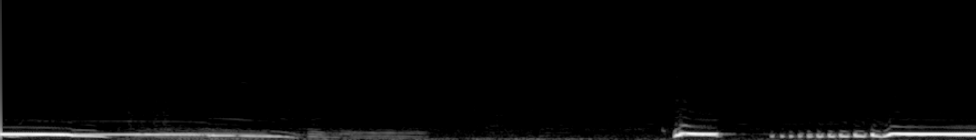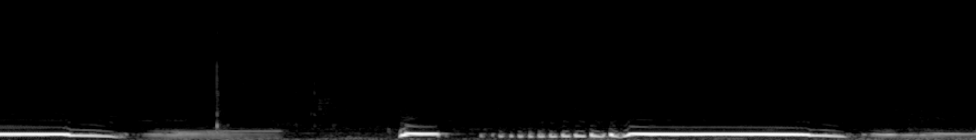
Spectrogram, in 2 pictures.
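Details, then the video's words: Male turtle dove (puter) from Indonesia calling to lure other males: a bright note, a stuttering run of pulses, then a long level coo that slurs down at the end, repeated in two bouts over quiet pauses. "Pancingan Puter Jantan"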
